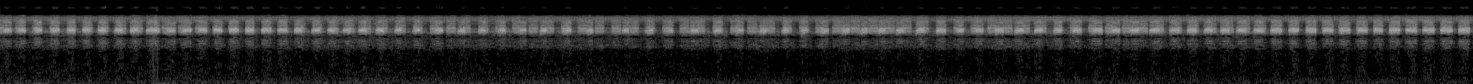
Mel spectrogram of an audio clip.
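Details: Summer cicada chorus from Provence in the south of France: a continuous, piercing high-pitched drone with quick rhythmic throbs, slightly uneven in places, and nothing else clearly heard.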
